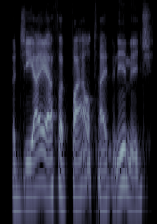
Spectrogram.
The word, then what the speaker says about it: GIF: Oh, I'm a GIF. Okay. Always have been a GIF. Always will be GIF. Because it's graphic is the first word. So GUH, it's hard G sound.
